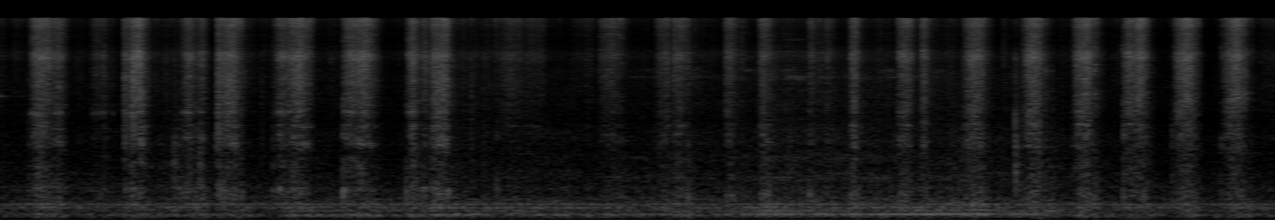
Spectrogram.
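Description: A round, flat, solid dry cement cake held in one hand is shaved and scraped across its surface with a metal knife blade. Repeated short, dry, bright rasping strokes come in quick bursts over a faint low hum.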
